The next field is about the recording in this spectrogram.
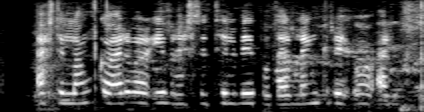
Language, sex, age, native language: Icelandic, female, 14, Icelandic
